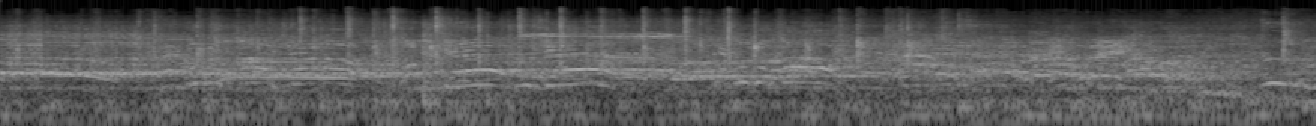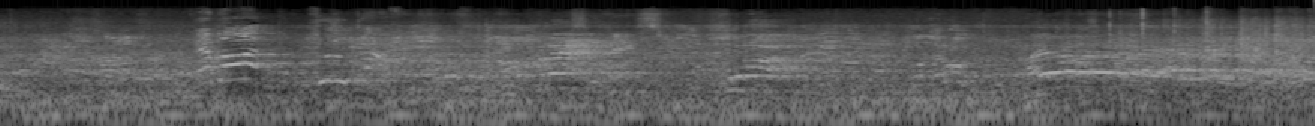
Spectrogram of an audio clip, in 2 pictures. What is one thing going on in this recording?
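A large crowd of men sings and chants loudly in an open stadium.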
